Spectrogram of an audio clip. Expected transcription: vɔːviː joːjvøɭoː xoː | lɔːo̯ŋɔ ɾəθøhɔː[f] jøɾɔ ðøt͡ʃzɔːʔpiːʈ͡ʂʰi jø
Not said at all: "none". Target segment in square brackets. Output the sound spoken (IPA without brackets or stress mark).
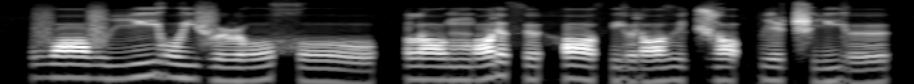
θ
